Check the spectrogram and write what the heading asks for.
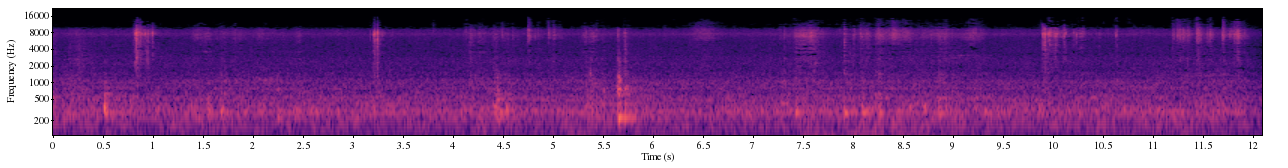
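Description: Scattered light taps and clinks of shallots and spices dropping into a metal pressure cooker, a few seconds apart, with a small cluster near the end.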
